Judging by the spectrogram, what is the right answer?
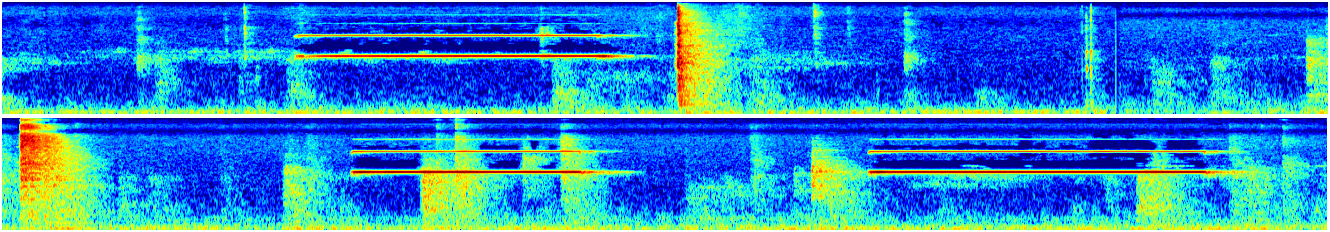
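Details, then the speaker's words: Ceiling outlet install for a cord reel, breaker on: a voltage tester (hot stick) on the wire gives bursts of short, high-pitched beeps, confirming a live hot wire. "hear it so this is my hot wire"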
